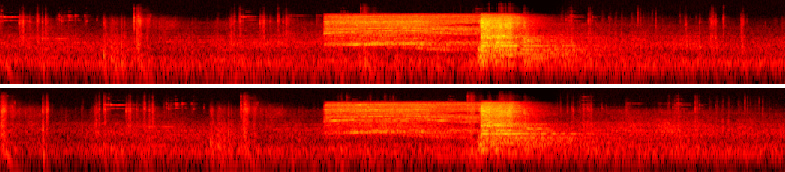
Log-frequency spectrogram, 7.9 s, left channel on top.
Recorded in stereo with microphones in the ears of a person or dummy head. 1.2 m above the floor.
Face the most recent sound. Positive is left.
turn(degrees=25)  # may be behind; listen again after turning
